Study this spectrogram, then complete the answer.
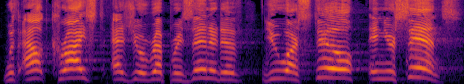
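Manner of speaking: loud, slow preacher's cry; preaching at full force. Acted. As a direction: drive it home to the congregation. Preacher raising voice.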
